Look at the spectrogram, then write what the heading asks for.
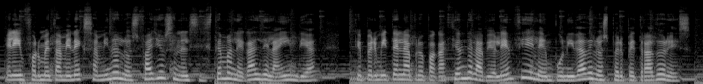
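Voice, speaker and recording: Woman newsreader over music. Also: medium pitch. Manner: formal, measured newsreading. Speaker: news presenter. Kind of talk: scripted news narration. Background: background music.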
